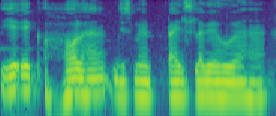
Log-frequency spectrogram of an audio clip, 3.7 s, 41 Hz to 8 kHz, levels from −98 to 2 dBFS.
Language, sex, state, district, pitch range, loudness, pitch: Hindi, male, Bihar, Jamui, 100-115 Hz, -16 LUFS, 100 Hz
